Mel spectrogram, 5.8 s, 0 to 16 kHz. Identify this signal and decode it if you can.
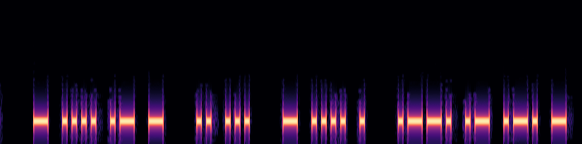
Morse code, heard as a keyed tone, about 25 wpm, 600 Hz. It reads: THAT IS THE PART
